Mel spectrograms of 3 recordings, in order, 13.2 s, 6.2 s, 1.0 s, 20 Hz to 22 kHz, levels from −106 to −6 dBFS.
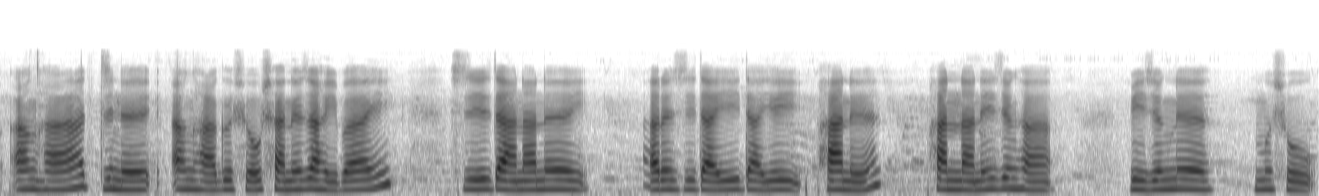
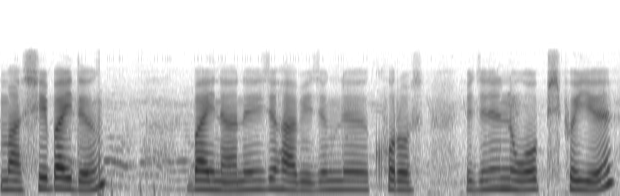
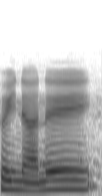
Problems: none marked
